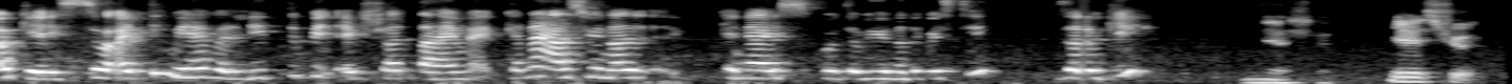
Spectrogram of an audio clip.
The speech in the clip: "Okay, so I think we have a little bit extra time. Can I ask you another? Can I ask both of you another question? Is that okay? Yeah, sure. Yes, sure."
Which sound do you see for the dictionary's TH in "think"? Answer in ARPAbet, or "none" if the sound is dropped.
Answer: T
